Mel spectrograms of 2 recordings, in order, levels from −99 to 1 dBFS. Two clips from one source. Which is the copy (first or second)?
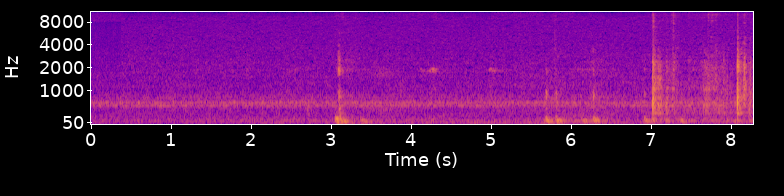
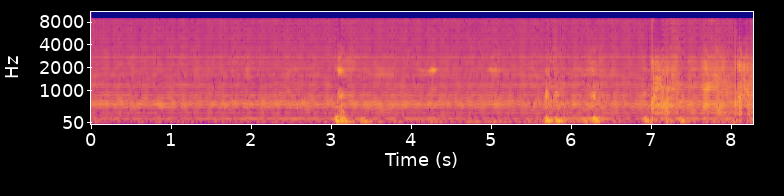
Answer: second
